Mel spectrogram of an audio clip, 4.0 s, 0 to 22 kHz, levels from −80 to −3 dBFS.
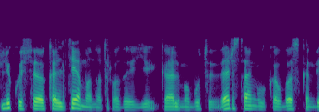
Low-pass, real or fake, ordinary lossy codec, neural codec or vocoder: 5.4 kHz; real; AAC, 48 kbps; none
